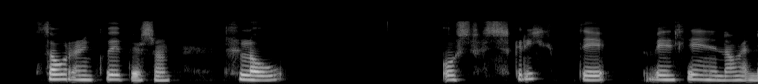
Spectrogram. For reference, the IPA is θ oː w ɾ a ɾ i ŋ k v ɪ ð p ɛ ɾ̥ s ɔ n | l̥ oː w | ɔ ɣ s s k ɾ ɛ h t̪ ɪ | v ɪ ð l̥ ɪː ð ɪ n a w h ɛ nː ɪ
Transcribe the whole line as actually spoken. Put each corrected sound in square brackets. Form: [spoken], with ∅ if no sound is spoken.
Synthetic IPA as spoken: θ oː w ɾ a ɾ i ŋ k v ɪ ð p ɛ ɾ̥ s ɔ n | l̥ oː w | ɔ ɣ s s k ɾ [i] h t̪ ɪ | v ɪ ð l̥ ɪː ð ɪ n a w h ɛ nː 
